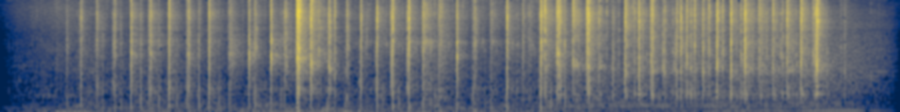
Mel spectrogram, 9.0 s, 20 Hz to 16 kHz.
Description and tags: Sounds from objects and body sounds recorded at the 49th primary school of Athens. The source of the sounds has to be guessed.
